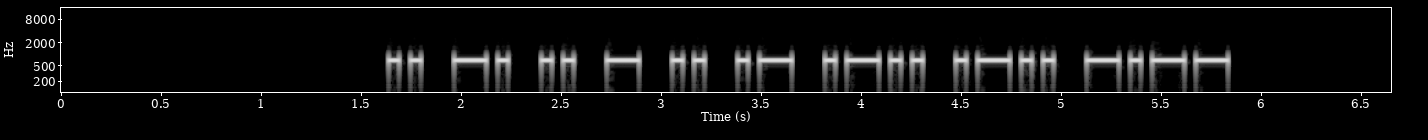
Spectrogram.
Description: Morse code, heard as a keyed tone, about 23 wpm, 700 Hz. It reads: INITIALLY
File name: 9 Letter Words - First 3 Letters Given - 22wpm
